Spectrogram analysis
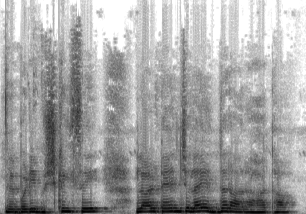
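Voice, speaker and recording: A woman's voice: mid-range voice, fairly even intonation, moderate pace, mellow. A woman narrating a scripted horror story in the first person, acting out the dialogue of its characters. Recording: roomy echo with faint music.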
